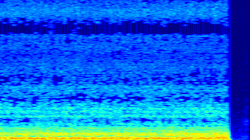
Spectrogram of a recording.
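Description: airplane in flight

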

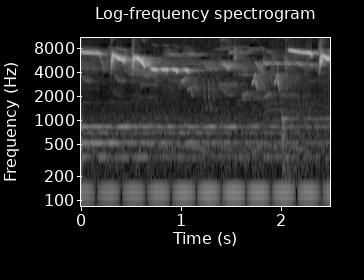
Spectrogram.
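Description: blue tit chirping

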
